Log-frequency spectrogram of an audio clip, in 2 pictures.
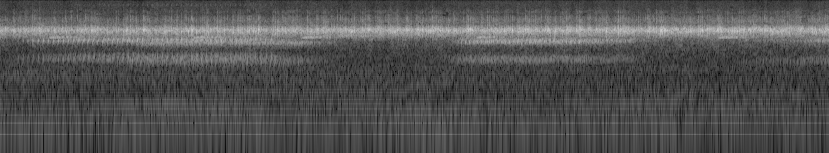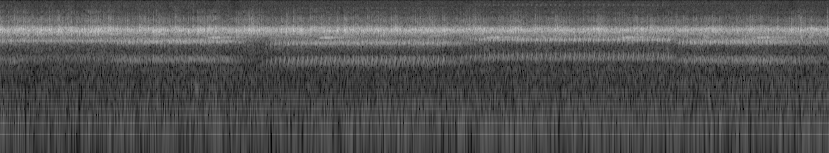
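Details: At night in the backwoods of North Carolina, tree frogs trade rapid, buzzy call bursts, one group answering another every second or two, while crickets keep up a shrill, unbroken drone.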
